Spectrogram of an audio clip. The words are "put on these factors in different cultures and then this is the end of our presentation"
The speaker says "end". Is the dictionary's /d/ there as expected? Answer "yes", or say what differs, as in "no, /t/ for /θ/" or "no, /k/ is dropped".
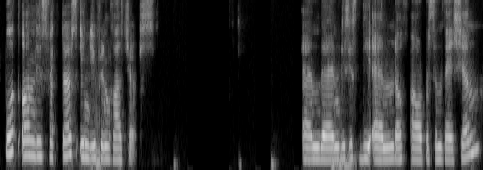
yes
